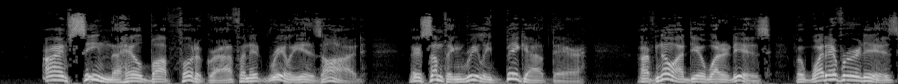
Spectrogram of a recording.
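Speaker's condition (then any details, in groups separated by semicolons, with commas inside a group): No condition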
